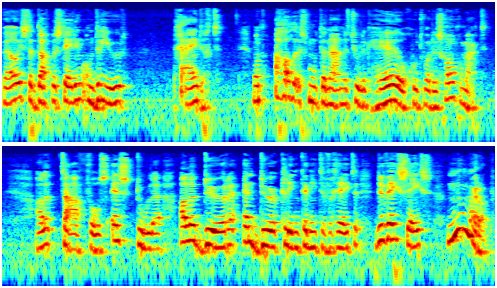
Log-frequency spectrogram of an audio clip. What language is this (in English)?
Dutch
